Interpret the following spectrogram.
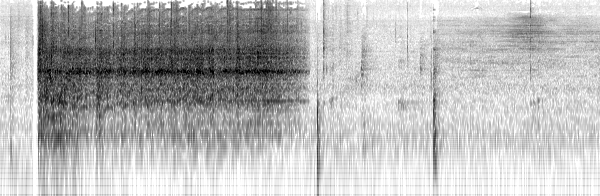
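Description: Countertop blender running at full speed, blending frozen banana, yam, nuts and milk into a smoothie; it starts abruptly about a second in and winds down about six seconds in. Later come two short knocks.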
